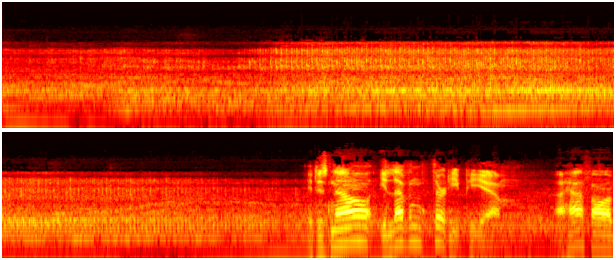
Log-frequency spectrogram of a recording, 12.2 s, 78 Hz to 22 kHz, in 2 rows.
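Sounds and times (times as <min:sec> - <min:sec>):
broadband road noise: 0:00.0 - 0:12.2
large vehicle engine droning rumble: 0:00.0 - 0:12.2
speech: 0:09.2 - 0:12.2.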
